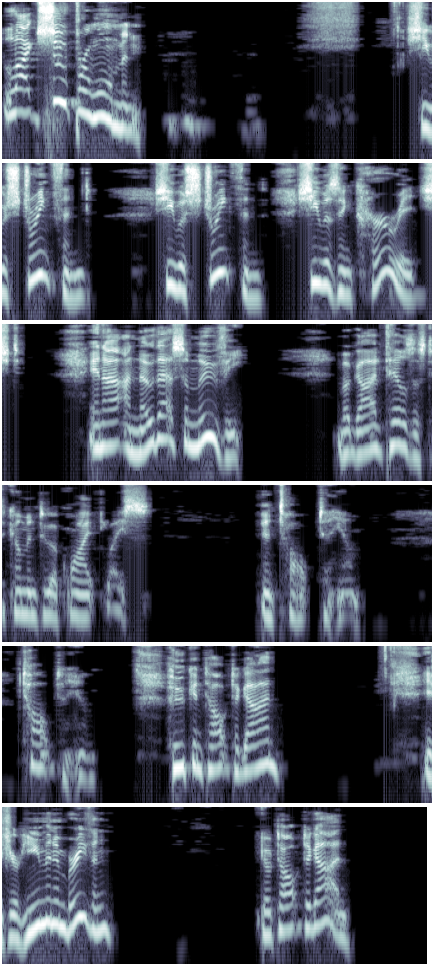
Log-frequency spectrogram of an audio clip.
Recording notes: This sermon is from our Sunday worship service.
